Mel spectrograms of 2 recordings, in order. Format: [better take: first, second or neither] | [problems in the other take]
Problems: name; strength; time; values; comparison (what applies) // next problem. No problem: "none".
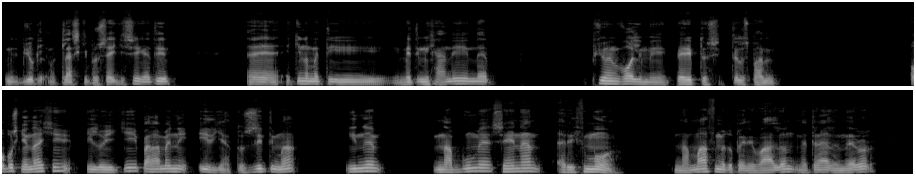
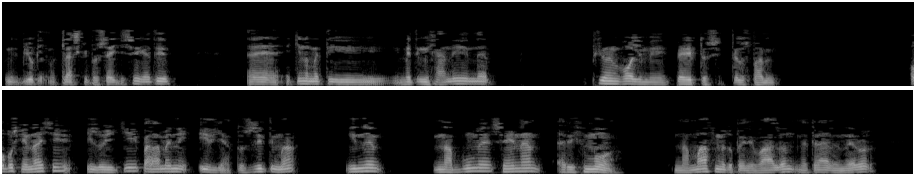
first | garbled, watery; badly; nothing above 5.5 kHz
